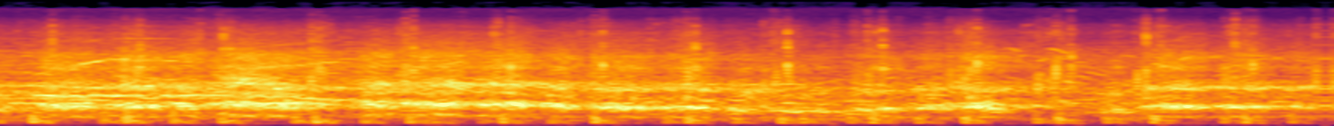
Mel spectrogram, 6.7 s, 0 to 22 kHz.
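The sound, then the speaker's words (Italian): A large football crowd in the Tribuna Terminio stand at the Partenio stadium applauds steadily after Avellino beat Catania 2-1 to reach the playoff semifinal, dense clapping blended with a loud roar of voices and occasional shouts, sustained throughout. “Questo è l'applauso della tribuna Terminio.”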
